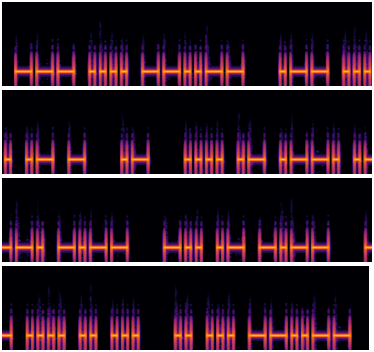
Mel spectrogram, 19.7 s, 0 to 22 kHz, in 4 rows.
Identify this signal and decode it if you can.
Morse code, heard as a keyed tone, about 17 wpm, 700 Hz. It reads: OH, WHAT A HAPPY DAY THIS IS,
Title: Sentences from Top 1500 Words 17wpm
